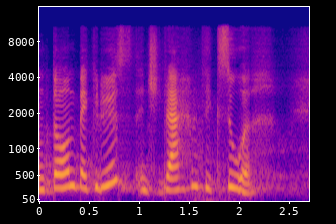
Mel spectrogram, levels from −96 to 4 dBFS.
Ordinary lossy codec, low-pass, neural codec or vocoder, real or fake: none; 10.8 kHz; codec, 16 kHz in and 24 kHz out, 0.9 kbps, LongCat-Audio-Codec, four codebook decoder; fake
